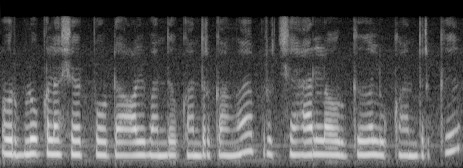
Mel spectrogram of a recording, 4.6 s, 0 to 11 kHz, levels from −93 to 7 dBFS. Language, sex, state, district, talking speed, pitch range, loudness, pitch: Tamil, female, Tamil Nadu, Kanyakumari, 170 wpm, 260-280 Hz, -15 LUFS, 270 Hz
